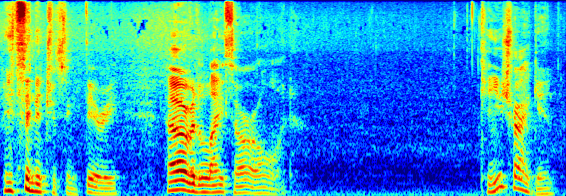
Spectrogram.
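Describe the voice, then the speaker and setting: A man's voice: medium pitch, expressive, moderate pace, natural voice. A man voicing a composed, businesslike female police inspector in a visual novel, polite, firm and formal.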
